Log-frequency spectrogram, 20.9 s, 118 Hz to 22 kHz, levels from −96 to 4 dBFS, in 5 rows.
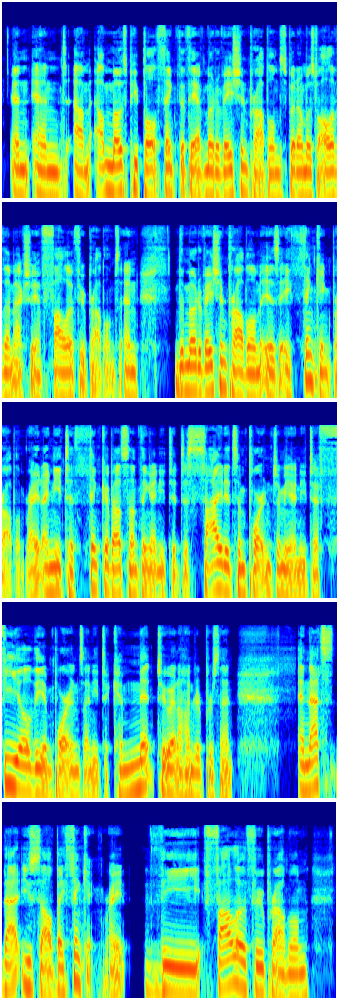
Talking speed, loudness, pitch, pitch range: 200 wpm, -22 LUFS, 130 Hz, 120-145 Hz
